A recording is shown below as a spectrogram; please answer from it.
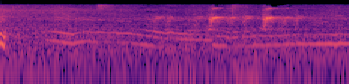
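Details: A very young Chihuahua puppy, found alone with food, water and a bed during an RSPCA rescue, whines in thin, wavering tones that slide slowly downward, likely seeking attention.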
